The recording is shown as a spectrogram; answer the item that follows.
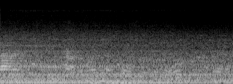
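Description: A car driving slowly past close by, its engine a low steady hum, with voices chattering around it.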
